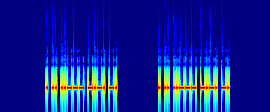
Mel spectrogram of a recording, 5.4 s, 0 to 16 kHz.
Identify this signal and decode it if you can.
Morse code, heard as a keyed tone, about 40 wpm, 700 Hz. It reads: EI2CN EI2CN
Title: Call Signs Repeated 3x - 40wpm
